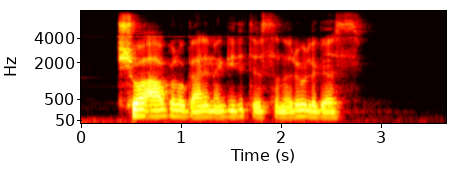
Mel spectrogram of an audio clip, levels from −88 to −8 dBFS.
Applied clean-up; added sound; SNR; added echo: neural mask model DeepFilterNet 3.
